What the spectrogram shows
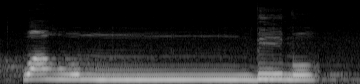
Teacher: Cara bacaannya disamarkan, kemudian ada dengungnya. Tempo dengungnya 2 harokat. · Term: ikhfa syafawi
